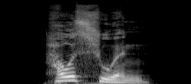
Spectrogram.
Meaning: dative plural of Hausschuh
- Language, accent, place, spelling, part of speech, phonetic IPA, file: German, Germany, Berlin, Hausschuhen, noun, [ˈhaʊ̯sˌʃuːən], De-Hausschuhen.ogg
